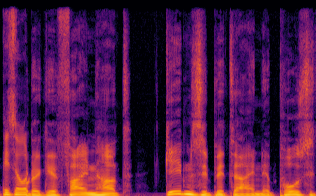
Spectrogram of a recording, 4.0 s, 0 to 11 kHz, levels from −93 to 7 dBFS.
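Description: From 0.34 s to the end, the speech has a wrong sample rate: it runs at about 0.69 times normal speed and drops about 6.5 semitones, sounding slow and deep. That fits 32 kHz material played at 22 kHz. On a spectrogram, harmonics sit lower and syllables stretch wider.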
